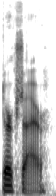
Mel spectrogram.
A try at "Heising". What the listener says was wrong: But it's ing at the end. Dirk Heising? Heising. Heising.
